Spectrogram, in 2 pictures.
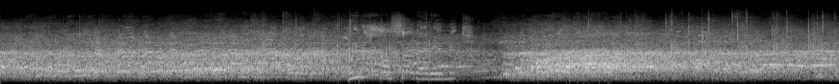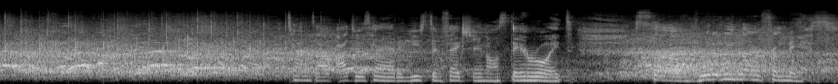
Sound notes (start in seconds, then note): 5.2 audience laughing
